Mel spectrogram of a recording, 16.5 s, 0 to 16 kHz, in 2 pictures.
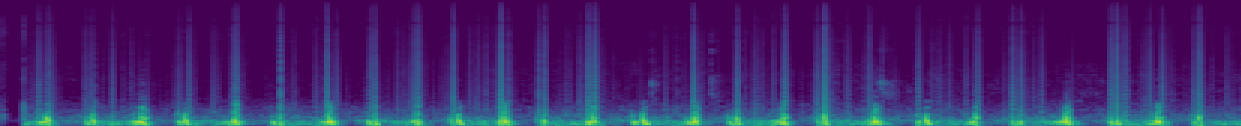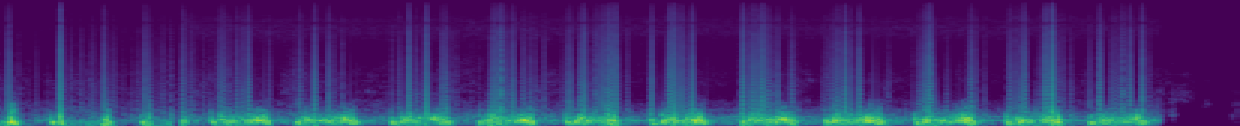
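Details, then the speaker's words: Mitral regurgitation murmur from a heart-sound teaching recording on physical examination: rapid heartbeat near 100 a minute with a low, blowing hum between beats, blood flowing back instead of out through the valve. "jadi disini jantung itu mengalami kesulitan untuk memompakan darah melalui katup nya hingga yang harusnya dia keluar ke paru-paru"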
